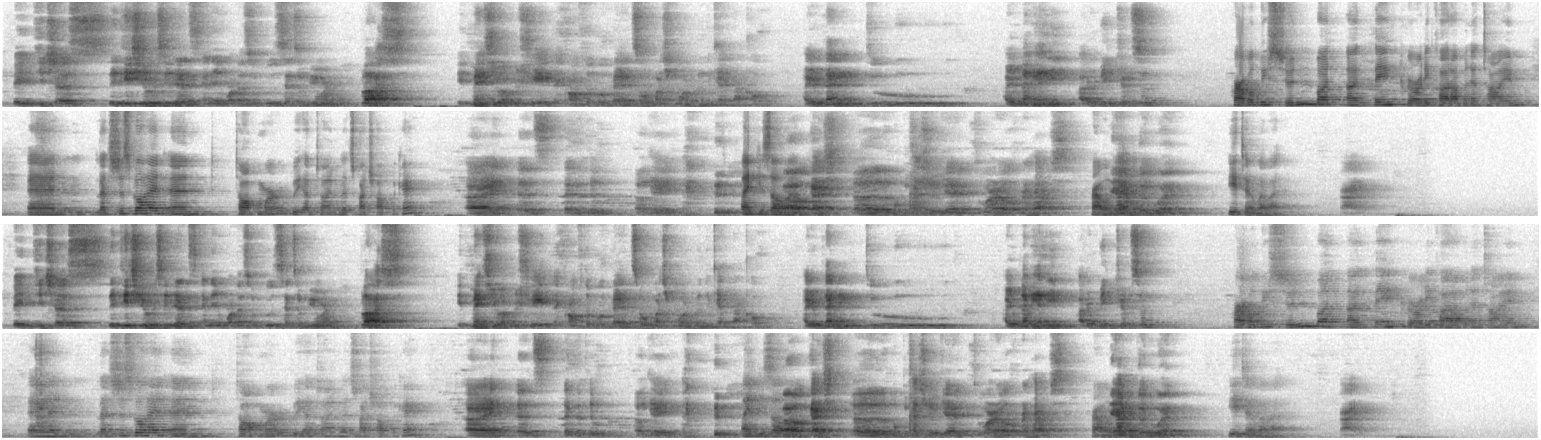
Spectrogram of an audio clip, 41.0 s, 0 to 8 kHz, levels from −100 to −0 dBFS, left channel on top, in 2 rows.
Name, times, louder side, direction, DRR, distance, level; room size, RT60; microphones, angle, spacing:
voice 1, 0.1-4.4 4.8-5.3 6.1-10.1 10.7-12.8 13.3-15.4 20.9-21.1 26.7-30.3 30.9-34.7 35.3-36.2 38.3-38.6, right 2 dB, 70° right, 0 dB, 0.7 m, -27 dB
voice 2, 16.4-20.3 20.8-23.2 23.6-26.0 30.4-31.2 35.0-35.6 36.8-37.6, left 4 dB, 90° left, 7 dB, 0.4 m, -28 dB
5.0 x 2.0 x 4.5 m, 1.2 s
head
